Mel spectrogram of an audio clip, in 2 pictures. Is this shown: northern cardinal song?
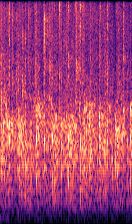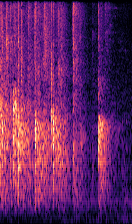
no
